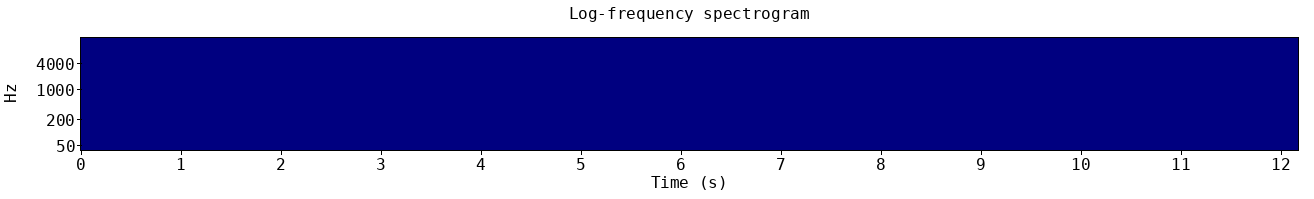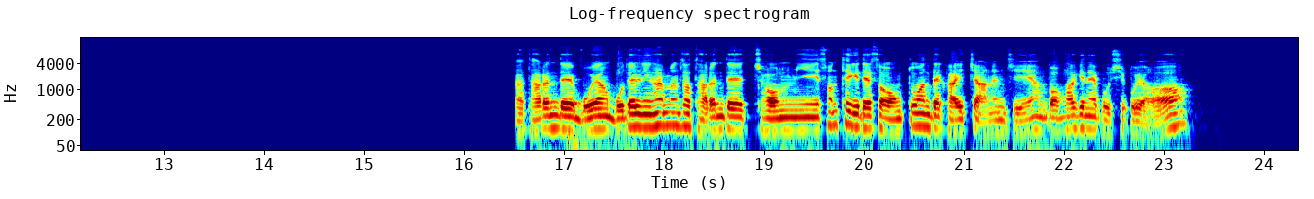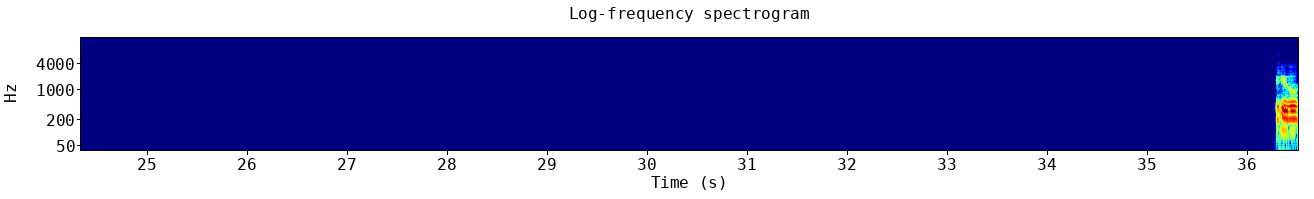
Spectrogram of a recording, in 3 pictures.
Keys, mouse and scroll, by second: 1.9 shift+click, 2.3 middle click, 3.3 2, 4.5 shift+click, 5.4 f, 6.2 click, 7.2 f, 8.2 click, 9.1 Tab, 9.9-10.2 middle drag, 12.3 click, 13.5-13.8 shift+middle drag, 14.2-15.8 middle drag, 16.5 middle drag, 17.1 shift+middle drag, 17.7-18.7 middle drag, 19.6-20.1 middle drag, 21.2 middle drag, 21.8 shift+middle drag, 23.2-25.4 middle drag, 25.9 shift+middle click, 26.5 middle drag, 26.7-27.2 drag, 27.2 middle click, 27.6-27.9 shift+middle drag, 28.1-28.5 middle drag, 28.8-29.2 shift+middle drag, 29.6-30.7 middle drag, 31.0 shift+middle drag, 31.5-32.1 middle drag, 32.5 shift+middle drag, 33.0-34.5 middle drag, 34.9 shift+middle drag, 35.9-36.2 shift+middle drag.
